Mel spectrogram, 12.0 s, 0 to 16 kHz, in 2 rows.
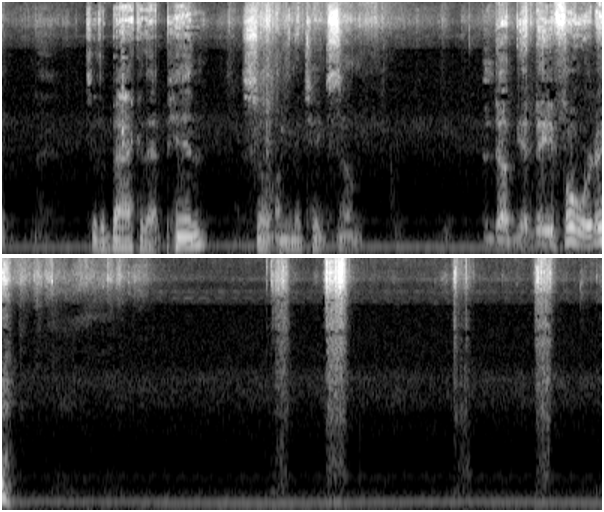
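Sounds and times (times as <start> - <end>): low steady hum: 0.0 - 12.0
aerosol can spraying: 8.7 - 9.5, 10.5 - 10.7, 11.3 - 11.6.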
